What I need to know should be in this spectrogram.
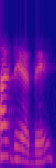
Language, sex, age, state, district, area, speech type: Malayalam, female, 18-30, Kerala, Ernakulam, rural, conversation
